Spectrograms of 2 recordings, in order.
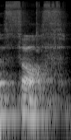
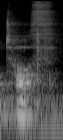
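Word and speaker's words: Thoth: in the Crowley deck the thof deck or Toth deck depending on how you pronounce it um Pentacles are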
